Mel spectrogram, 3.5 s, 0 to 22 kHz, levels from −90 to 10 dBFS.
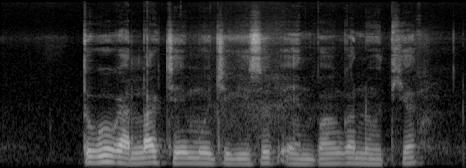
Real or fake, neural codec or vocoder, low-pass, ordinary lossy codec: real; none; none; none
